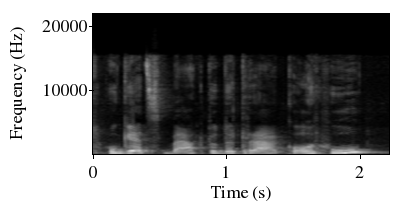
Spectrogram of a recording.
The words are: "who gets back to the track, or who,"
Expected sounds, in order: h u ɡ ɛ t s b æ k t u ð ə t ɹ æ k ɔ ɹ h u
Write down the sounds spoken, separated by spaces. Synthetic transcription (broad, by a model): h u ɡ ɛ t s b æ k t u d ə t ɹ æ k ɔ ɹ h u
